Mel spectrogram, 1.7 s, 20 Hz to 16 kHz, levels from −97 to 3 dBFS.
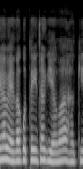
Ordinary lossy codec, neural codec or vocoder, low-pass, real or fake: MP3, 64 kbps; codec, 44.1 kHz, 7.8 kbps, Pupu-Codec; 14.4 kHz; fake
